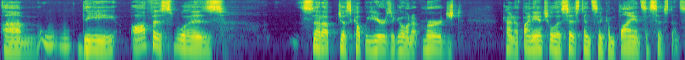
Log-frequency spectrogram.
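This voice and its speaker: Here a man with a fairly high pitch talks at a fairly slow pace. His intonation stays fairly even. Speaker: state environmental agency staff. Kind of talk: public presentation. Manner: loud.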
